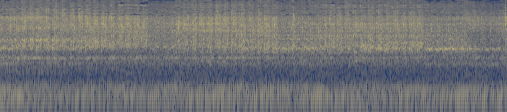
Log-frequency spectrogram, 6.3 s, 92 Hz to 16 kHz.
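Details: Honda CBR 600 F4 fast busy idle with a constant metallic rattle and chatter; owner suspects timing chain noise, not confirmed.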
